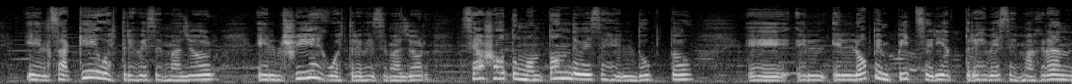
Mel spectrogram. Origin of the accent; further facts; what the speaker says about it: Andalgalá, Catamarca, Argentina; O sea, vivo acá hace poquito, pero soy de Andalgalá.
